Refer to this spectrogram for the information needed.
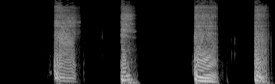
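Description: Four short, loud, low brassy blasts from a tuba, each a quick buzzy fart-like honk, spaced unevenly with brief silences between them and no talking.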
